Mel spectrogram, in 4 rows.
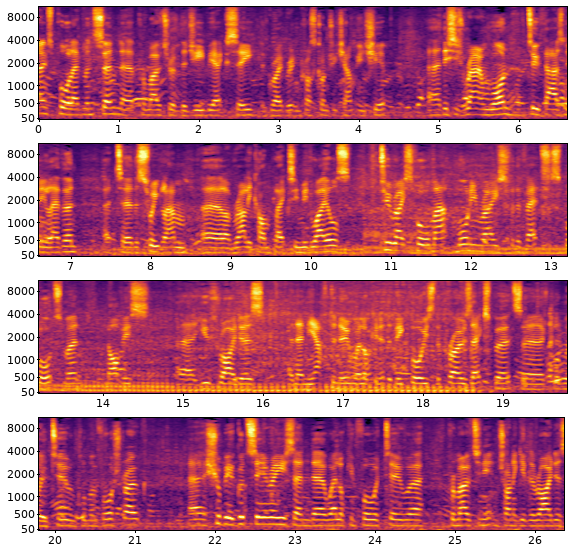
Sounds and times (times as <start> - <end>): Speech: 0.0 - 26.3
Vehicle: 0.0 - 26.3.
